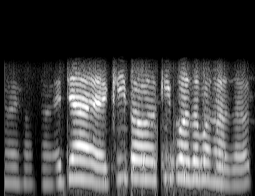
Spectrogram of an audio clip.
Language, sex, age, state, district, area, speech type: Assamese, female, 60+, Assam, Darrang, rural, conversation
